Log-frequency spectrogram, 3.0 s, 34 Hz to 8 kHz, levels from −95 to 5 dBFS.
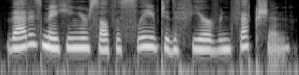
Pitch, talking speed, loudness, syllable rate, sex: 245 Hz, 220 wpm, -18 LUFS, 5.7 syllables/s, female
